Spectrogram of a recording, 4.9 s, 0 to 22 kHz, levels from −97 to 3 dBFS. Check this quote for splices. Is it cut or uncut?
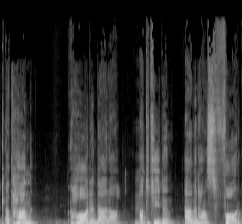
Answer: uncut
